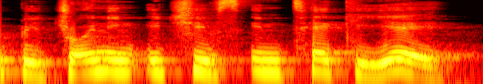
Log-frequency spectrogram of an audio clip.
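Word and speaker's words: Türkiye: And also, Nabbi will be joining the Chiefs in Turkey. Yes, that's how you say it. It's not Turkey, it's Turkey for the preseason.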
